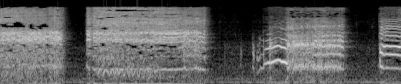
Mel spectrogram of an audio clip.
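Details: Otter giving harsh, noisy screeching squeals in long bursts separated by short silences, ending with a brief rising and falling harmonic squeak.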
